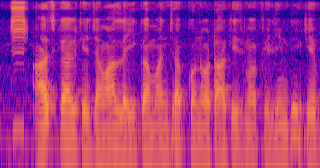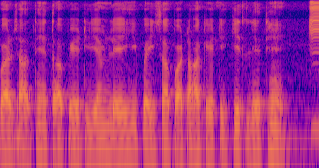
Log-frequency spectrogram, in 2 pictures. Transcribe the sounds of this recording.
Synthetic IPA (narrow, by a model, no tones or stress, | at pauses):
a̰ːd͡ʒkalked͡ʒɐʋaːlːɐikamɐnd͡ʒɐb̚konoʈaːkɪd͡ʒmẽfʰɪlɪmd̪eːkʰebɐɾd͡ʒaːt̪ɦẽt̪ɐ̰peːʈiemleɦipəɪsapɐʈa̰ːkeʈɪkɪt̪leːt̪ẽː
